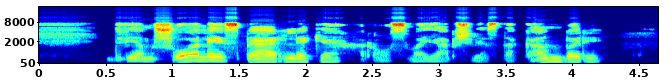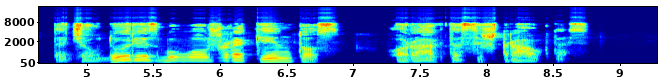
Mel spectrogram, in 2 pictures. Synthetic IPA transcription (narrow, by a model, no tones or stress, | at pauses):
d̪ʲʋʲiɛmʃuɔlʲɛɪspʲæɾʲlʲɛkʲeːɾɐʊsʋɐjɛɐpʲʃʲʋʲiɛst̪ɐkɐmbɐɾʲiː | t̪ɐt͡ʃʲɛʊd̪ʊɾʲiːsbʊʋoːʊʒɾɐkʲɪnt̪o̰ːs | oːɾɑːkt̪ɐsɪʃt̪ɾɐʊkt̪ɐs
